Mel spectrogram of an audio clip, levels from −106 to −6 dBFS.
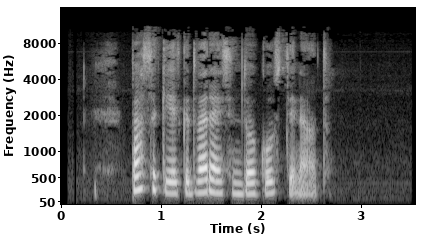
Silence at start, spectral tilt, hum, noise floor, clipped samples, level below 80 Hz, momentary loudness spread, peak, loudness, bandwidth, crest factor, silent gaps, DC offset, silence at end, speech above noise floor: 0.45 s; -3.5 dB/octave; none; -70 dBFS; under 0.1%; -78 dBFS; 11 LU; -6 dBFS; -25 LUFS; 11.5 kHz; 22 dB; none; under 0.1%; 0.85 s; 45 dB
